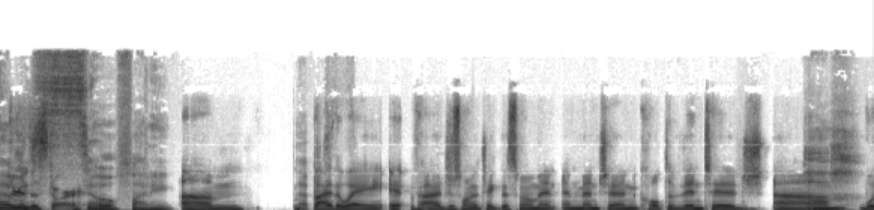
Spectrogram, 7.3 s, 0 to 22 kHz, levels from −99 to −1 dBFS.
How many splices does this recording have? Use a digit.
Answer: 0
